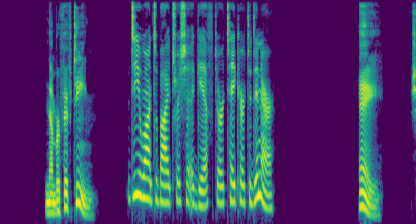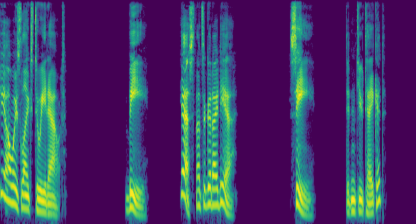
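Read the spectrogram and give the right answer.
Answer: A: She always likes to eat out.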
